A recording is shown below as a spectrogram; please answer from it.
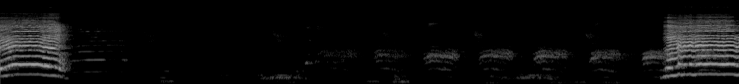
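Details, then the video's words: Goat giving a strong, harmonic-rich bleat at the start and another at the end. Between them comes a run of softer, short, regularly repeated chirping calls. "best goat sound in the world | goat sound"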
